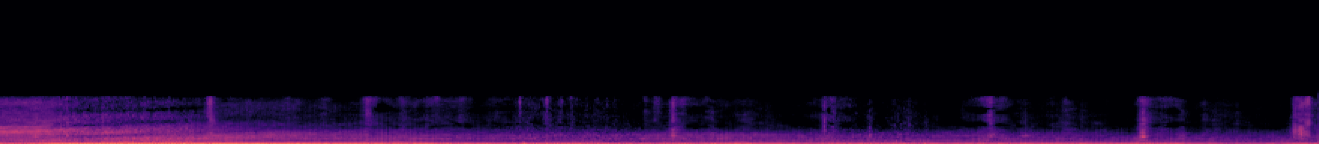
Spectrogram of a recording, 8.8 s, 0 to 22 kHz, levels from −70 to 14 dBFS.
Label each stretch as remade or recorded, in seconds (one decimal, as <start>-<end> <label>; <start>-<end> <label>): 0.0-0.4 remade; 0.4-1.3 recorded; 1.3-3.4 remade; 3.4-4.3 recorded; 4.3-5.5 remade; 5.5-6.2 recorded; 6.2-8.8 remade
